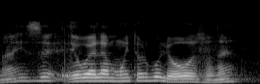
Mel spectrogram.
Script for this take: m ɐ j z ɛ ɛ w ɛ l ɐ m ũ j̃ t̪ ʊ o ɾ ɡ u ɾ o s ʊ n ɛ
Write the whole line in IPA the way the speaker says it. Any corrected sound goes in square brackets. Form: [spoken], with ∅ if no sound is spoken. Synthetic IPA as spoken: m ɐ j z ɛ [e] w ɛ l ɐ m ũ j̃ t̪ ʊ o ɾ ɡ u [ʎ] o [z] ʊ n ɛ

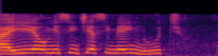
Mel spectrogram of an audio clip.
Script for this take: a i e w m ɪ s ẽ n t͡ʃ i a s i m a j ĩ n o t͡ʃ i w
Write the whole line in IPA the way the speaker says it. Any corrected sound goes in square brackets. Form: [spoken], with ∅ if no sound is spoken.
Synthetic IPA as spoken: a i e w m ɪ s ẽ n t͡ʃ i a s [ĩ] m [e] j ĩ n [u] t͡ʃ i w

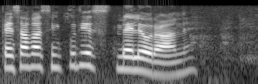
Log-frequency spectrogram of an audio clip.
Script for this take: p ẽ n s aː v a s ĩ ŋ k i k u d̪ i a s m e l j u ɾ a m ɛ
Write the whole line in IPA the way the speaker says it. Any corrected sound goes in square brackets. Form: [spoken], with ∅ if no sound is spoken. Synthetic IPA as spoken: p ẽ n s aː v a s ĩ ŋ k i [p] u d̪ i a s m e l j [o] ɾ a [n] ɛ

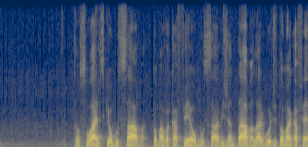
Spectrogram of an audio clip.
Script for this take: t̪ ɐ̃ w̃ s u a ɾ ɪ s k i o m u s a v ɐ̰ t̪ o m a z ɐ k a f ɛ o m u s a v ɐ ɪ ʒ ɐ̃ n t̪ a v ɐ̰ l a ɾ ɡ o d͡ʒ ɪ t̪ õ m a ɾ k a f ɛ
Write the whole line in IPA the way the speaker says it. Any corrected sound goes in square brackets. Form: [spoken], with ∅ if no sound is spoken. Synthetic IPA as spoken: t̪ ɐ̃ w̃ s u a ɾ ɪ s k [ɪ] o m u s a v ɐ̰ t̪ o m a [v] ɐ k a f ɛ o m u s a v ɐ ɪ ʒ ɐ̃ n t̪ a v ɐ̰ l a ɾ ɡ o d͡ʒ ɪ t̪ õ m a ɾ k a f ɛ

